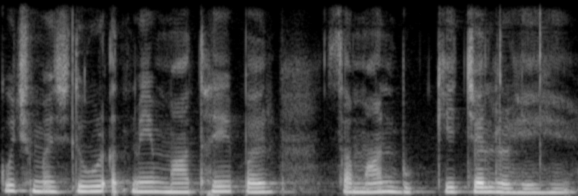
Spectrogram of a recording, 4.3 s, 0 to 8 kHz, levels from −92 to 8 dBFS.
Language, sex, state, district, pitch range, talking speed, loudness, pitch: Hindi, female, Arunachal Pradesh, Papum Pare, 180-200 Hz, 150 wpm, -17 LUFS, 185 Hz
